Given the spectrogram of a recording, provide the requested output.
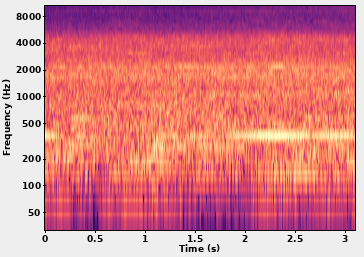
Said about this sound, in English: we're grinding this crack down so it's level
